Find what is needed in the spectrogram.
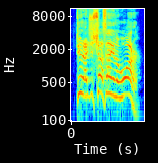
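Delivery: high, loud, rushed warning; retold alarmed kid. Kid warns friends about the water, alarmed. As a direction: blurt it fast and high in mock alarm. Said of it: "So the kid goes".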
